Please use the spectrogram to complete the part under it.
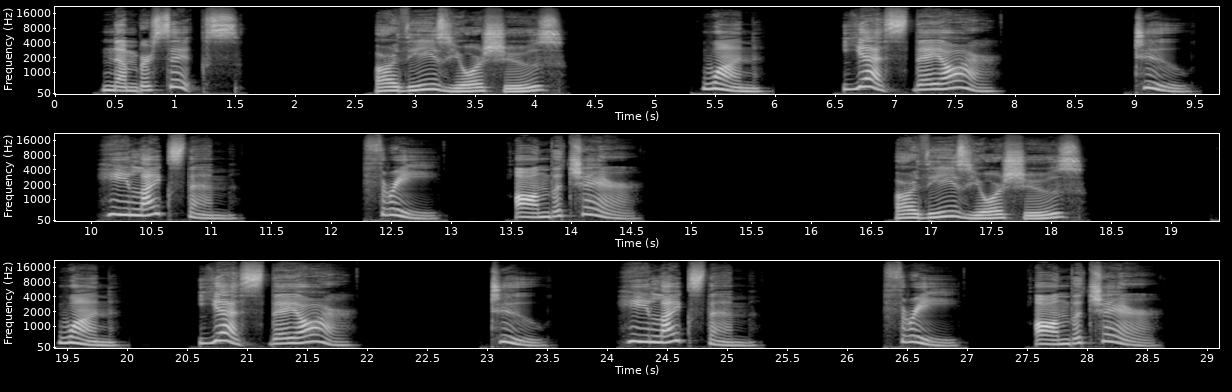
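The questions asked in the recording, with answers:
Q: Are these your shoes?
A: 1: Yes, they are.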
